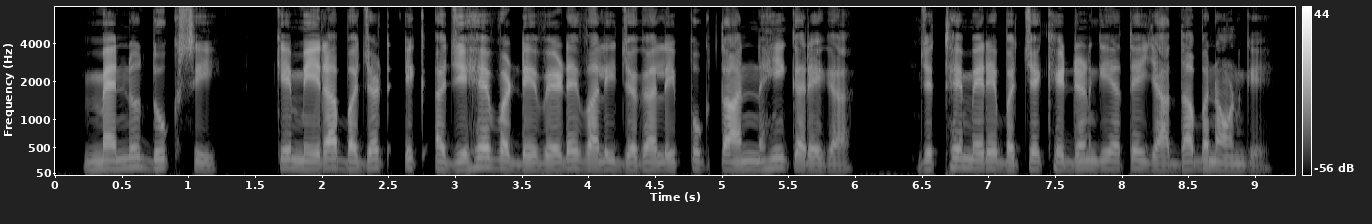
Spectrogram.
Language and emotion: Punjabi, sad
